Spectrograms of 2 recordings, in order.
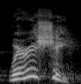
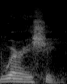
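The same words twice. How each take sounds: First: Higher, louder and pointed; the demanding way to ask, set against the polite one. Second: Softer, lower and courteous; the polite way to ask, set against the demanding one. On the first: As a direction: press her for an answer, not polite. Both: Shown as a demonstration. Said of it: "Very polite".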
